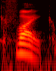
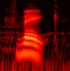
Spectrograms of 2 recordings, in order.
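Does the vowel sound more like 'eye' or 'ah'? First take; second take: eye; ah. First: The vowel sounds like 'eye'. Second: The vowel sounds closer to 'ah'.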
